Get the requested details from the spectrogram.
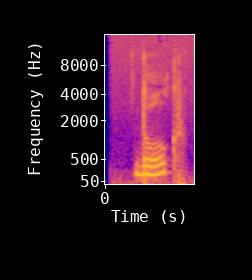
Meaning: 1. debt 2. duty, obligation
- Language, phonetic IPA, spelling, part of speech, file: Russian, [doɫk], долг, noun, Ru-долг.ogg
